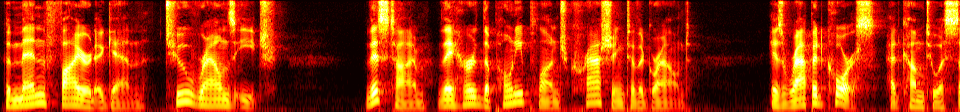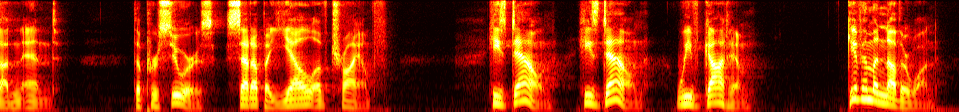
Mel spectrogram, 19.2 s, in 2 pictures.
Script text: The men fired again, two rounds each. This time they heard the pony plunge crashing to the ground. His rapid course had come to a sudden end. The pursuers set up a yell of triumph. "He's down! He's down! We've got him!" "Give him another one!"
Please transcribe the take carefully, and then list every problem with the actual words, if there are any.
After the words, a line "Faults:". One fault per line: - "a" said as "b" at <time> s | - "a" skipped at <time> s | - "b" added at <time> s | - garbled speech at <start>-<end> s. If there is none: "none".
The men fired again, two rounds each. This time they heard the pony plunge crashing to the ground. His rapid course had come to a sudden end. The pursuers set up a yell of triumph. "He's down! He's down! We've got him!" "Give him another one!"
Faults:
none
